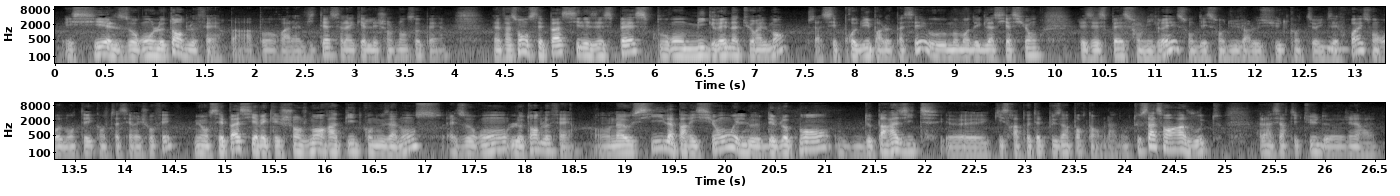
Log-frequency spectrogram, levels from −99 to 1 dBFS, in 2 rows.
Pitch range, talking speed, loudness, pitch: 90-105 Hz, 240 wpm, -29 LUFS, 95 Hz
